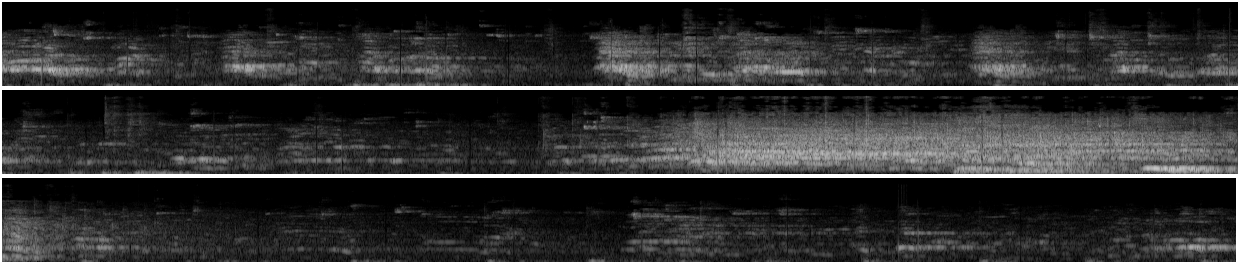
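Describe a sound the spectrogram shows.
A basketball bounces on a hardwood court in a large echoing gym.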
